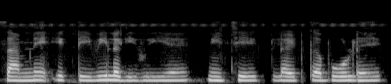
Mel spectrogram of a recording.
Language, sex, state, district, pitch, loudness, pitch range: Hindi, female, Uttar Pradesh, Lalitpur, 185 Hz, -17 LUFS, 180-190 Hz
